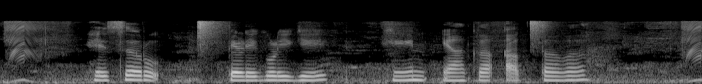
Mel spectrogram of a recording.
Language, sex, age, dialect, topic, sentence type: Kannada, female, 41-45, Northeastern, agriculture, question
